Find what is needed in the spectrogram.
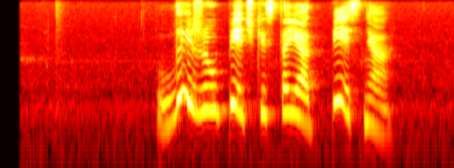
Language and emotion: Russian, positive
